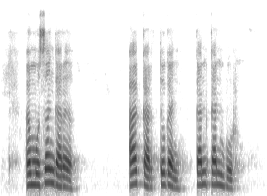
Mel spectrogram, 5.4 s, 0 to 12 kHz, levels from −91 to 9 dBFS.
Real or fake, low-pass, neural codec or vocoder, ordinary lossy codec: real; 7.2 kHz; none; Opus, 32 kbps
